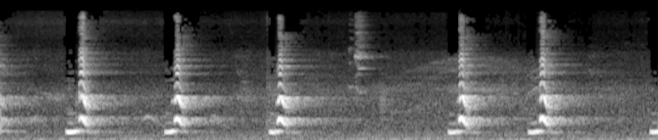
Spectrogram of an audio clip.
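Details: Siamang at Antwerp Zoo giving loud, abrupt bark-like notes, each a short harsh burst with rich harmonics, repeated roughly once per second with quiet gaps between.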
